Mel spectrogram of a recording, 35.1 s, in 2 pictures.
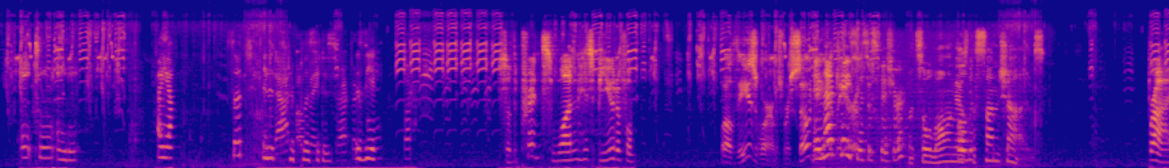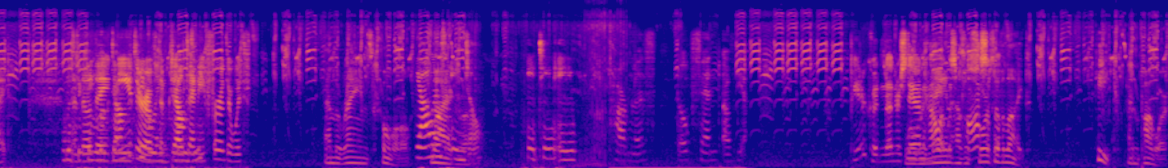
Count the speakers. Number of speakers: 7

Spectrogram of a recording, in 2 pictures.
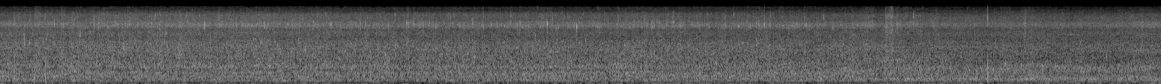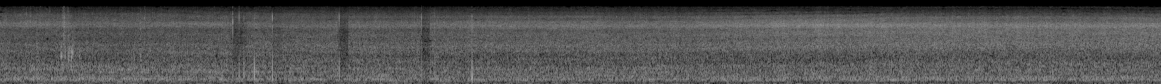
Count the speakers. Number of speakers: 0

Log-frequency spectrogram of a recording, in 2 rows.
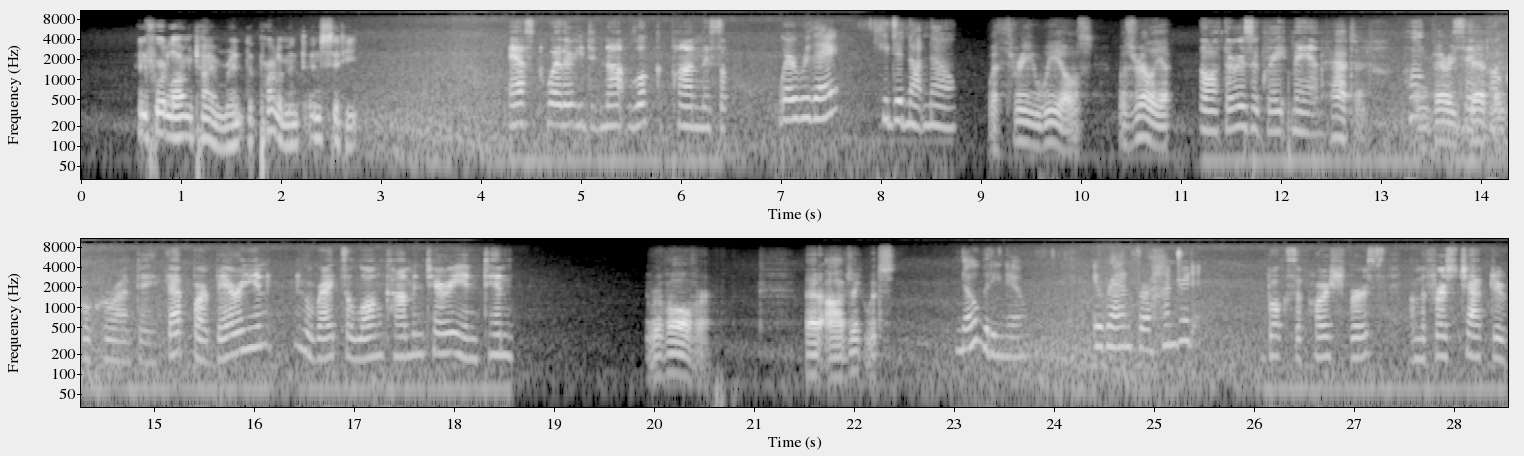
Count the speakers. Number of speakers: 4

